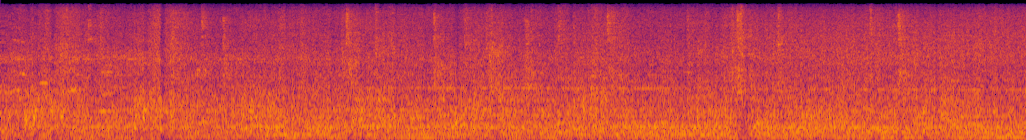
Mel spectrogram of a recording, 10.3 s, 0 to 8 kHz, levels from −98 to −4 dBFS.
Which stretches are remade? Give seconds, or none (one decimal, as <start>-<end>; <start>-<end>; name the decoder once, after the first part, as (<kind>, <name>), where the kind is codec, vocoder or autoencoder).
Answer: none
